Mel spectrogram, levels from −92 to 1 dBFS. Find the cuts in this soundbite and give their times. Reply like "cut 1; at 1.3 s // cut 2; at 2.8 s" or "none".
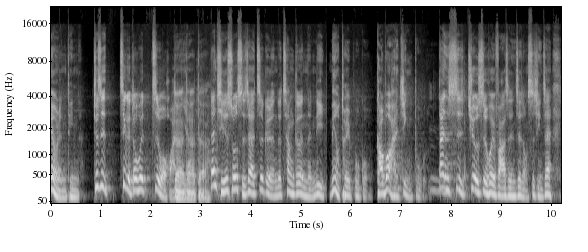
cut 1; at 5.5 s // cut 2; at 6.4 s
